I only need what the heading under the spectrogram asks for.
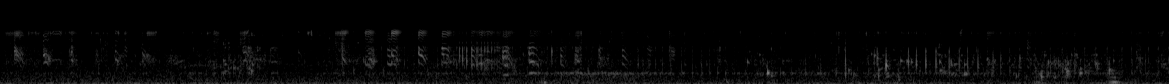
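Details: Wild dolphins underwater at Coraya bay, Marsa Alam, Egypt, heard by snorkelers they approached. Dense rapid clicking runs throughout, with buzzy pulsed squawks near the middle and a steady underwater hiss behind.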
